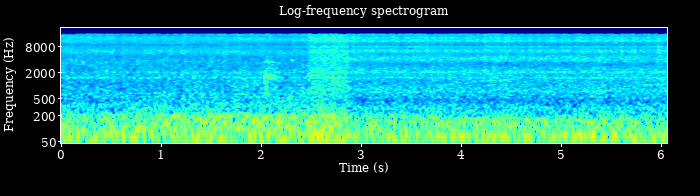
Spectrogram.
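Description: Low, steady rumble of wind buffeting the microphone, with no distinct impact standing out.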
